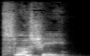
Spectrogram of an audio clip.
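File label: "slushy", English, British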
